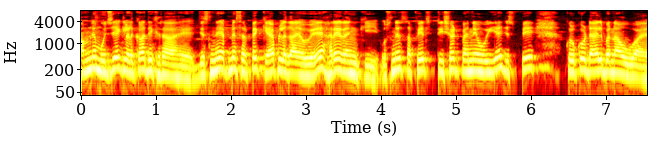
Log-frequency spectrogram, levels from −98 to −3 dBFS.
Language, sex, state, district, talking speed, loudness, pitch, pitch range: Hindi, male, Uttar Pradesh, Muzaffarnagar, 240 wpm, -14 LUFS, 180 Hz, 160-200 Hz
